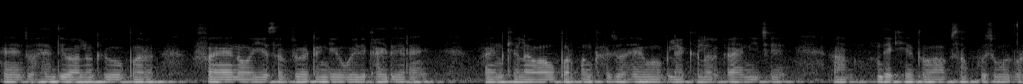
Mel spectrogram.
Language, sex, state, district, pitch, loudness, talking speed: Kumaoni, male, Uttarakhand, Uttarkashi, 115 Hz, -31 LUFS, 230 wpm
